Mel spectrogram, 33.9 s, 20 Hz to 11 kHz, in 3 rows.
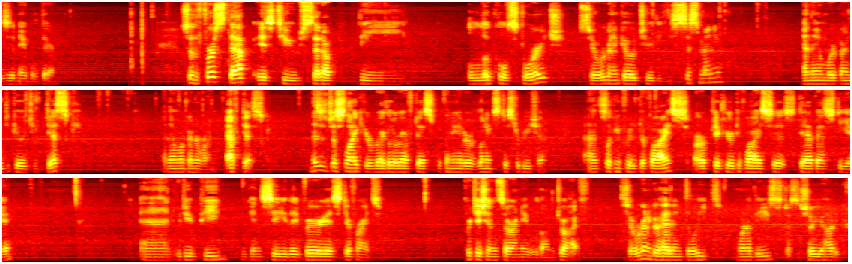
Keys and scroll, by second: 2.7-3.6 typing, 8.1-9.5 typing, 11.3-12.1 typing, 13.2-14.2 typing, 19.4-20.1 typing, 24.1 p, 31.8 d, 32.9 4.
